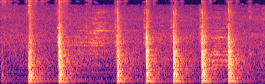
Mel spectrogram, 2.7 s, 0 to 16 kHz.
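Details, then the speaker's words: VW Touareg 7L used regularly off-road, heard inside the car: seven sharp, dull clunks about three a second as it changes through the gears, from play in the worn propshaft centre bush; front rubber donut also cracking. "that's what you can hear inside the car when it's changing through the gears and if you can see the reason it's doing that is because this prop Bush that's a lot of play in it"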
